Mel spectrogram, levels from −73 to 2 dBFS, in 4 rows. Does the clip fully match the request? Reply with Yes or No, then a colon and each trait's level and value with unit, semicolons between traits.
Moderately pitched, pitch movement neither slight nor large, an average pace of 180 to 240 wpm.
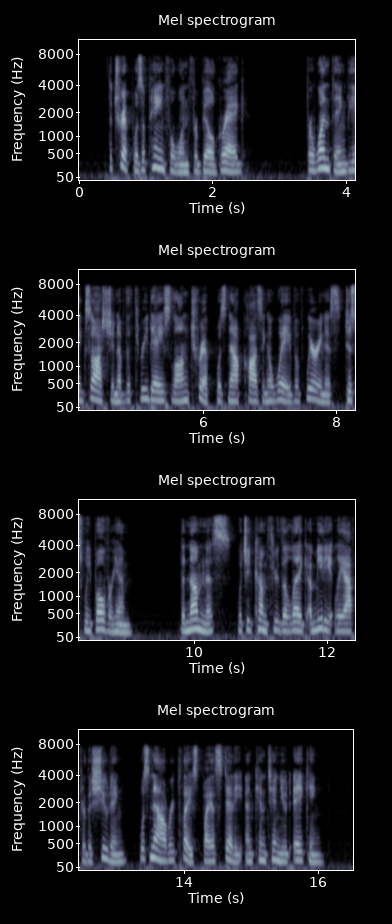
Yes: medium, 155 Hz; average, 3.0 semitones; average, 190 wpm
